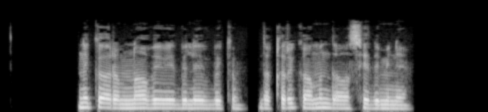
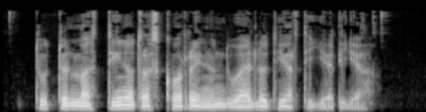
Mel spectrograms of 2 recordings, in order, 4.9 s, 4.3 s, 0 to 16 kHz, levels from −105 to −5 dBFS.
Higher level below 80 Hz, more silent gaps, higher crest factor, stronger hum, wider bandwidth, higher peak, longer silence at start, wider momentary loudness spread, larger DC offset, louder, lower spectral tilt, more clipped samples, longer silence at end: second, -58 dBFS vs -52 dBFS; first, 2.48-2.58 s vs none; about the same, 18 dB vs 18 dB; neither; second, 8 kHz vs 11.5 kHz; about the same, -2 dBFS vs -4 dBFS; first, 0.8 s vs 0.35 s; about the same, 9 LU vs 11 LU; neither; about the same, -20 LUFS vs -21 LUFS; about the same, -6.5 dB/octave vs -6 dB/octave; neither; first, 0.8 s vs 0.55 s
